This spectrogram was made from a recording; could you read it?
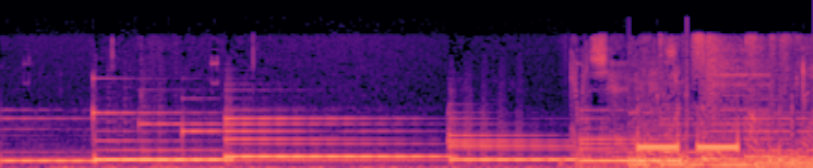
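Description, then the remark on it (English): A steady telephone dial tone hums, then shifts through a series of pitched tones as a number is dialed again after the phone stopped working, ending with short beeping key tones. Loud, with no talking. “Hang on, let's try it again. Dial tone.”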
